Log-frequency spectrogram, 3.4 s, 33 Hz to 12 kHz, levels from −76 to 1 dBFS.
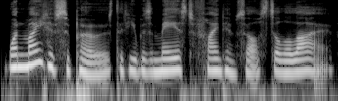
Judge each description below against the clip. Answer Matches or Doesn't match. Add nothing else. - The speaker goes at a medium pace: Doesn't match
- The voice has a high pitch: Matches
